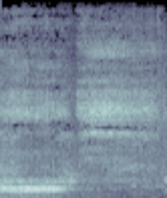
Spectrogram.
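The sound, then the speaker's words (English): A crowd of voices, an audience at Disneyland, imitates snoring together on a storyteller's cue: one loud, rough, nasal snore lasting about half a second, then trailing off into a softer breathy hiss. “Put your hands like this, going this, and snore.”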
